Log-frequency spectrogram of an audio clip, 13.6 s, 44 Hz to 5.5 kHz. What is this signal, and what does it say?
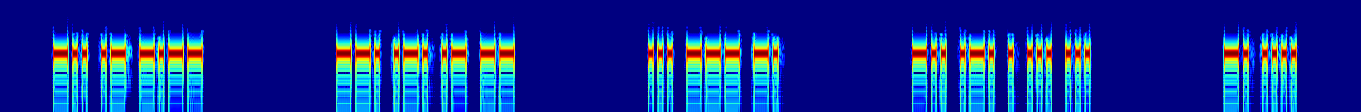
Morse code, heard as a keyed tone, about 25 wpm, 550 Hz. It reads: DAY GRAM SON DRESS NH
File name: Ultimate Word List / 25WPM Ultimate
